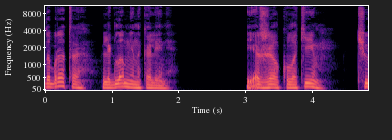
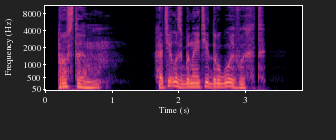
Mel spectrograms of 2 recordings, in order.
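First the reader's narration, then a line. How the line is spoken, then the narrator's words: Forced out. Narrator (Russian): выдавил я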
